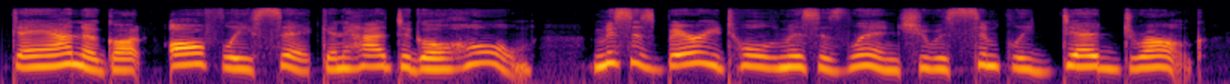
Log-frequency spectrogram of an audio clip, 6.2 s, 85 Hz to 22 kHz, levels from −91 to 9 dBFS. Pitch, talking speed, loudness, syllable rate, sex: 265 Hz, 185 wpm, -17 LUFS, 4.5 syllables/s, female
